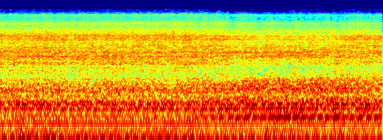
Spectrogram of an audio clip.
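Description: Engine idling steadily at normal RPM, a loud, close, even rumble with a low-pitched hum that holds constant throughout with no talking.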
